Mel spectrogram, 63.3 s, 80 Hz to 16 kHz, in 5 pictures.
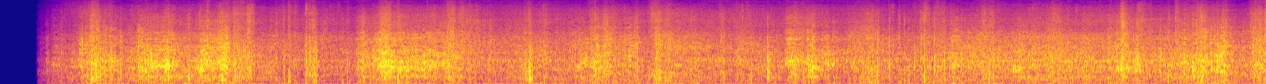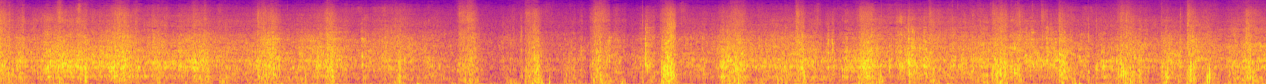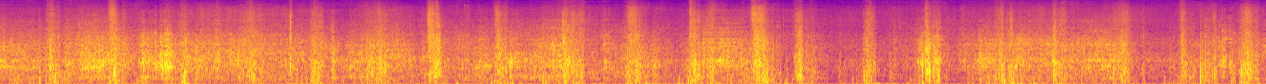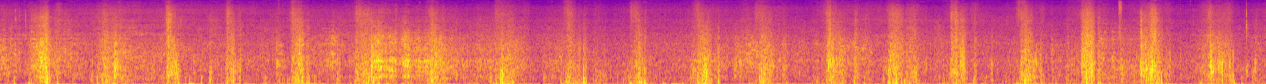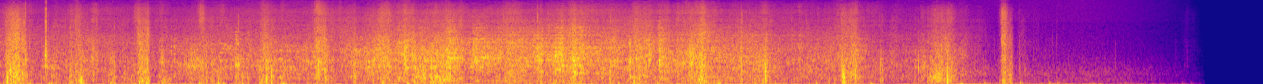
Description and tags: Vesikelkka lumessa / A man pushing a wooden sledge, sleigh, in the snow, footsteps and runners in the snow, a close sound
Puista kelkkaa työnnetään lumihangessa, askeleet ja jalakset lumessa, lähtö ja pysähdys, lähiääni.
Paikka/Place: Suomi / Finland / Vihti, Vesikans
Aika/Date: 16.02.1998
Lumi, Sledge, Kelkka, Pakkanen, Finland, Finnish-Broadcasting-Company, Yle, Yleisradio, Field-Recording, Frost, Winter, Sleigh, Tehosteet, Talvi, Hanki, Soundfx, Cold, Suomi, Snow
